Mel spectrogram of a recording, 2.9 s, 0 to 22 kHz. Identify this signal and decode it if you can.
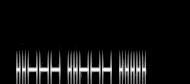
Morse code, heard as a keyed tone, about 28 wpm, 700 Hz. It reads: 225
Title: Common Cut Numbers - 3-Digit 28wpm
